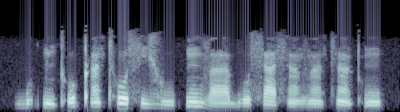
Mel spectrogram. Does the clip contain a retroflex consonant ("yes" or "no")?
no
